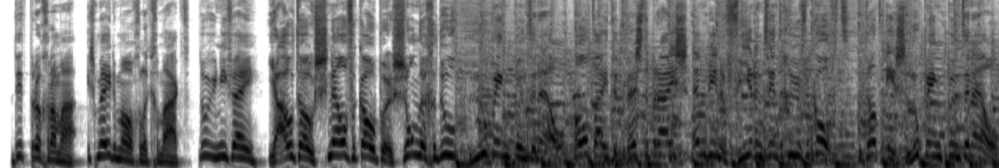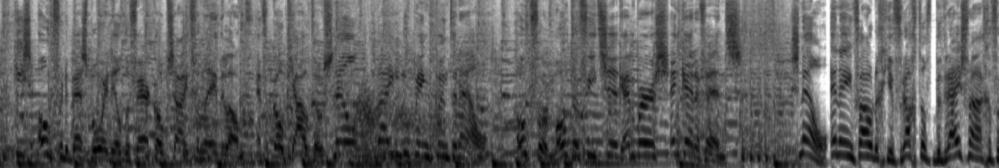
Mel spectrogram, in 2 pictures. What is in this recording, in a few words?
male dutch compilation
